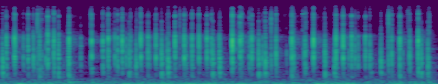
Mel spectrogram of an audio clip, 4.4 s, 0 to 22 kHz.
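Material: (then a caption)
Aluminum, plastic. Fingertips of both hands type on a compact Bauer 2 mechanical keyboard with Zykos switches, an aluminum plate and plastic keycaps, with a wooden wrist rest in front. A rapid run of about 35 short, bright clacks is heard, each one dying away almost instantly with very little low end. The result is a steady, crisp typing patter.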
